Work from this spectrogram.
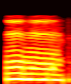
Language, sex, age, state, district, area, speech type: Gujarati, female, 45-60, Gujarat, Ahmedabad, urban, conversation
